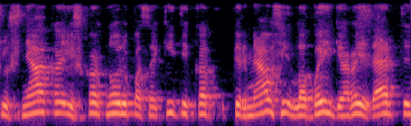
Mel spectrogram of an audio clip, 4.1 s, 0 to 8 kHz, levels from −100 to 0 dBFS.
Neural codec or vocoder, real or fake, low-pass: codec, 16 kHz, 8 kbps, FreqCodec, larger model; fake; 7.2 kHz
